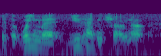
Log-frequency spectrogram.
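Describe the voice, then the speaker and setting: A man's voice: medium pitch, normal speed. An older man, an elder speaking firmly and officiously in a dispute, picked up by a hidden wire. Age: middle-aged or older. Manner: firm, insistent, officious, dismissive. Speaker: congregation elder. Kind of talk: formal dispute in a meeting. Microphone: hidden recorder on another person. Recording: muffled, hissy hidden body-wire recording.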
